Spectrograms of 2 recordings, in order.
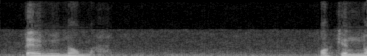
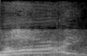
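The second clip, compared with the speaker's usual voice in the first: pained ay. Retold or imitated. Preacher quoting his own pain, high thin ay. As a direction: let out a thin high ouch. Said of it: "Y dice".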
